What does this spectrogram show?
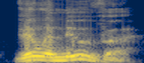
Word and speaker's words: Villanueva: By the time how do you say that? Villanueva, that's how you say that.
